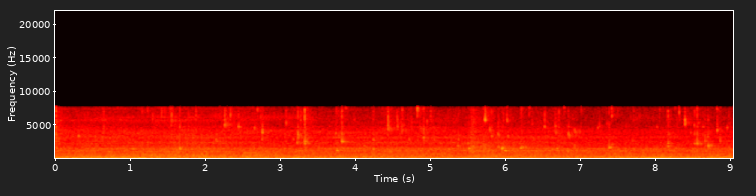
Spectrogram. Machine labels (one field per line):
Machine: pump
